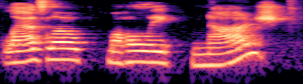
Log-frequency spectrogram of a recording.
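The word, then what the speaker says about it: László Moholy-Nagy: teacher at bahaus was laszlo maholi naj that's how you pronounce his name and he was really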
